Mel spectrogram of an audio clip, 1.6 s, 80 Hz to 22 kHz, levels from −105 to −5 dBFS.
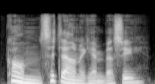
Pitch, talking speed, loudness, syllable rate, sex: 135 Hz, 195 wpm, -17 LUFS, 5.1 syllables/s, male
